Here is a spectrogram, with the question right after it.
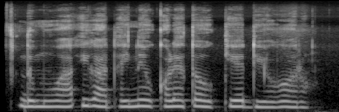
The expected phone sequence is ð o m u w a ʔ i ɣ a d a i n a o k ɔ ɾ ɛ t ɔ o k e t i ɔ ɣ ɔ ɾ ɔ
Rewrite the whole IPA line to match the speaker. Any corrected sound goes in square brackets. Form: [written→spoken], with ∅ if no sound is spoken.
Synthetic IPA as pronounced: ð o m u w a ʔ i ɣ a d a i n [a→e] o k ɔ ɾ ɛ t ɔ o k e [t→d] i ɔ ɣ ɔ ɾ ɔ

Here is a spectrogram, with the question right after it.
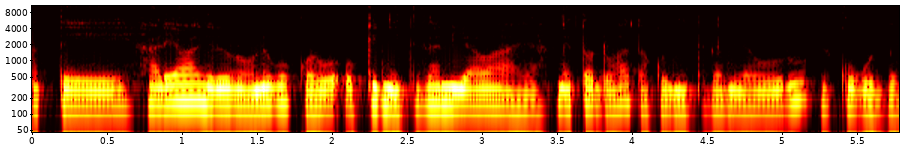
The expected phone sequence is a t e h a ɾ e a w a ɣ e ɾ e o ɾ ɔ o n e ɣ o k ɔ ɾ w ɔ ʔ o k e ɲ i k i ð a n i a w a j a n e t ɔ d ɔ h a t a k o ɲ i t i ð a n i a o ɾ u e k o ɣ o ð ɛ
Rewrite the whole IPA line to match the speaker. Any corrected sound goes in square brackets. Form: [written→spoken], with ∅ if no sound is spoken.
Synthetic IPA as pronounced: a t e h a ɾ e a w a ɣ e ɾ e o ɾ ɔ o n e ɣ o k ɔ ɾ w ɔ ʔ o k e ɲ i [k→t] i ð a n i a w a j a n e t ɔ d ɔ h a t a k o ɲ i t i ð a n i a o ɾ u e k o ɣ o ð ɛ

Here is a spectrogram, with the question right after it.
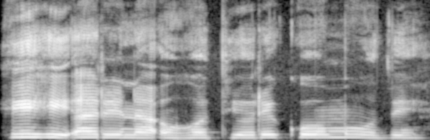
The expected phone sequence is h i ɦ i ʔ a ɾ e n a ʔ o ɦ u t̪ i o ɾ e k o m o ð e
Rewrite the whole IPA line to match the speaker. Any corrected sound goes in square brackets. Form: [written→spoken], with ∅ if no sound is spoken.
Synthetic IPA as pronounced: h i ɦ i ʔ a ɾ e n a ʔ o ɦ [u→ɔ] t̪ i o ɾ e k o m o ð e

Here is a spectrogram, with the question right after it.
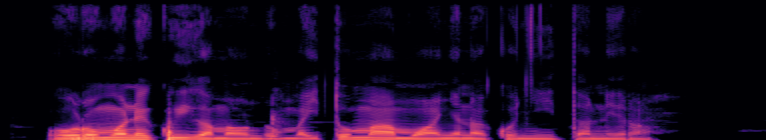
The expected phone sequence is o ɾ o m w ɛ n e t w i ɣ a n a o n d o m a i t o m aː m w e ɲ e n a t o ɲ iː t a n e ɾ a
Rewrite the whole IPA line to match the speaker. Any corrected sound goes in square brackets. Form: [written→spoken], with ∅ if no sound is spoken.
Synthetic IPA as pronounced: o ɾ o m w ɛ n e [t→k] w i ɣ a [n→m] a o n d o m a i t o m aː m w [e→a] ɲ [e→a] n a [t→k] o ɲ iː t a n e ɾ a

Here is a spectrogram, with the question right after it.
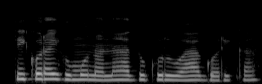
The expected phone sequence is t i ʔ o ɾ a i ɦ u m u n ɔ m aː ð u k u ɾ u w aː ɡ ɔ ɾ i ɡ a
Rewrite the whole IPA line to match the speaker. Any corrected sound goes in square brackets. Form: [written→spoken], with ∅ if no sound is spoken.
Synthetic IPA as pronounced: t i [ʔ→k] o ɾ a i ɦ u m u n ɔ [m→n] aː ð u k u ɾ u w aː ɡ ɔ ɾ i [ɡ→k] a

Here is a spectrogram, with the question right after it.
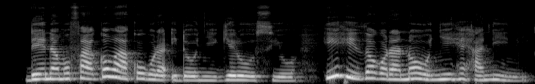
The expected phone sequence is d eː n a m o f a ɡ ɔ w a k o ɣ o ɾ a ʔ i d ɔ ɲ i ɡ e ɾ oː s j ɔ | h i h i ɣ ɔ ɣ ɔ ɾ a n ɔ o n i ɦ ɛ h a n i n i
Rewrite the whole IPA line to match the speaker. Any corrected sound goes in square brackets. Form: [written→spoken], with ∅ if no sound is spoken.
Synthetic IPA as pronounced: d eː n a m o f a ɡ ɔ w a k o ɣ o ɾ a ʔ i d ɔ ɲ i ɡ e ɾ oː s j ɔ | h i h i [ɣ→ð] ɔ ɣ ɔ ɾ a n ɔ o [n→ɲ] i ɦ ɛ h a n i n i

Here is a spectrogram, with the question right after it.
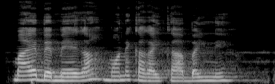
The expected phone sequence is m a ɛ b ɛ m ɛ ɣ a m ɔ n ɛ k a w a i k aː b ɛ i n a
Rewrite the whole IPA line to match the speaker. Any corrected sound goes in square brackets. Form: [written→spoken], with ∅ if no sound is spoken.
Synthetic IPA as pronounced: m a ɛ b ɛ m ɛ ɣ a m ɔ n ɛ k a [w→ɣ] a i k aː b [ɛ→a] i n [a→e]

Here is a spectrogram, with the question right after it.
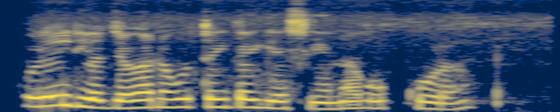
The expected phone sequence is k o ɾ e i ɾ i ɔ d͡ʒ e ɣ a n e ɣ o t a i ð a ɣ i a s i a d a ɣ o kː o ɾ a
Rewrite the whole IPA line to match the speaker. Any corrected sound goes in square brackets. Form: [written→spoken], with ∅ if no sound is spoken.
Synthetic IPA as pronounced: k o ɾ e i ɾ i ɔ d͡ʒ [e→a] ɣ a n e ɣ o t a i ð a ɣ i a s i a [d→n] a ɣ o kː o ɾ a

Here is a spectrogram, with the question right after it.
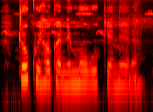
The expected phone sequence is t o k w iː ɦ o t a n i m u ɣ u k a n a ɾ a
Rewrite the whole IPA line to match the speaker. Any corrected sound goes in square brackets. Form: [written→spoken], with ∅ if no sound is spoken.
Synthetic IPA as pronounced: t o k w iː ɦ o [t→k] a n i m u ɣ u k [a→e] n [a→e] ɾ a

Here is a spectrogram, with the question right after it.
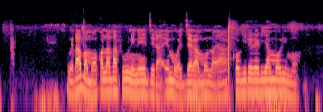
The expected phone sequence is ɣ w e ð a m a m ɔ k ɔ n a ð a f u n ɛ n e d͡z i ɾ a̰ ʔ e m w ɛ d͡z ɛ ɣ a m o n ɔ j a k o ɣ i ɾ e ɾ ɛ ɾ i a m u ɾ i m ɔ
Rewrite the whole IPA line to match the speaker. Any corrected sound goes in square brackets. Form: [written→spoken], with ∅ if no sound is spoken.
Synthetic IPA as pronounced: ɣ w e ð a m a m ɔ k ɔ n a ð a f u n [ɛ→i] n e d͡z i ɾ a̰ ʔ e m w ɛ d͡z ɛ ɣ a m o n ɔ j a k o ɣ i ɾ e ɾ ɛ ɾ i a m [u→o] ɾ i m ɔ

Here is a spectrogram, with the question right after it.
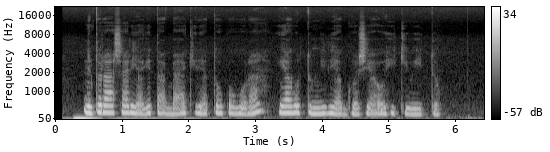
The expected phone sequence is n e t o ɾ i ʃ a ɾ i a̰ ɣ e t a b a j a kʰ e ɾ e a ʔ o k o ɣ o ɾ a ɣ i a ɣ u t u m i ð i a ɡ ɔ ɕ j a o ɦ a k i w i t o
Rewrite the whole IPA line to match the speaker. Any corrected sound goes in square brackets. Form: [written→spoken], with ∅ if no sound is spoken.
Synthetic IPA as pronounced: n e t o ɾ [i→a] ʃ a ɾ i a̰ ɣ e t a b a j a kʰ e ɾ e a [ʔ→t] o k o ɣ o ɾ a ɣ [i→e] a ɣ [u→o] t u m i ð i a ɡ ɔ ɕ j a o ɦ [a→i] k i w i t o

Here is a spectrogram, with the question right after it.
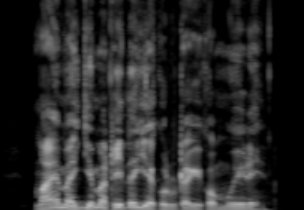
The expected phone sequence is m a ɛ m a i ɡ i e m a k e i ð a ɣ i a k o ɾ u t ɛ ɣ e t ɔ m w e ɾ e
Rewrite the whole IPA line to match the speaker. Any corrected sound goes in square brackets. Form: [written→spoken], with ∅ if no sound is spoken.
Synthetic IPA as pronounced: m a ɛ m a i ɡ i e m a [k→t] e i ð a ɣ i a k o ɾ u t [ɛ→a] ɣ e [t→k] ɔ m w e ɾ e

